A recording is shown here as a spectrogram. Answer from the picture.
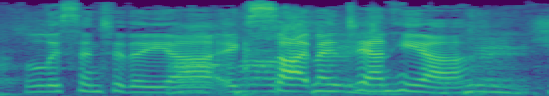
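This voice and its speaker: Noticeable background noise sits behind the voice. A woman speaks at a fairly high pitch. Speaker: live stream host. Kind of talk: live event commentary. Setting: outdoors on a beach. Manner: speaking quietly; animated.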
